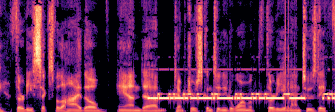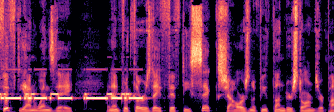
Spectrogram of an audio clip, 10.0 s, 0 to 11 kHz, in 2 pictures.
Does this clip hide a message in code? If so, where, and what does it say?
Yes: TTY/TDD text telephone tones (45.45 baud Baudot) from 2.2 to 7.2 s, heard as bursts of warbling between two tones, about 400 Hz shift, 1600 Hz centre, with room echo and speech in English. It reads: 2B2O 85ML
